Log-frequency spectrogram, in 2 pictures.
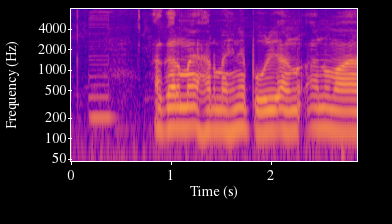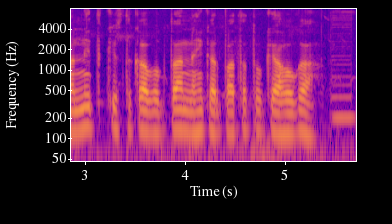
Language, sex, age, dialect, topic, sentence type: Hindi, male, 25-30, Marwari Dhudhari, banking, question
